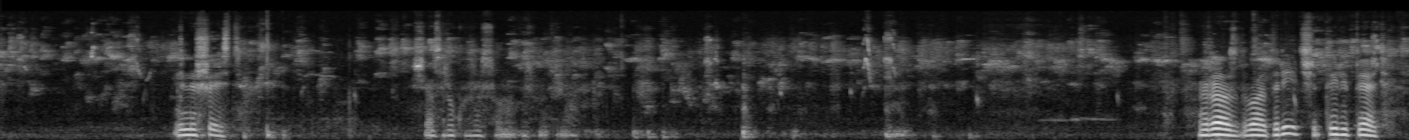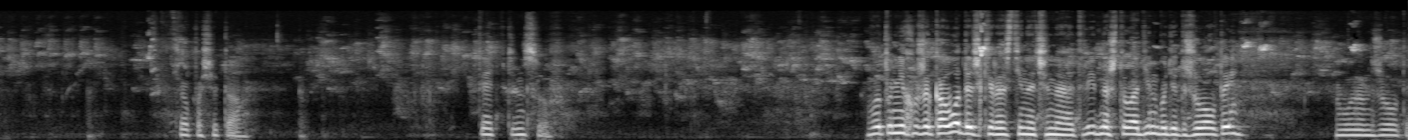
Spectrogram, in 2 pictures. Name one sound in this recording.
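Baby birds chirp and squeak softly and continuously.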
